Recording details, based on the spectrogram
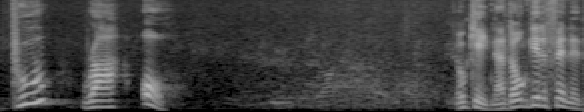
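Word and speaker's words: πωρόω: Pou-ra-o. Pou-ra-o. Now, look to your neighbor and say, pou-ra-o.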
